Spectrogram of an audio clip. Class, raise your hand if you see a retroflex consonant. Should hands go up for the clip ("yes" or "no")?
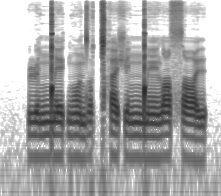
yes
